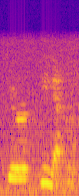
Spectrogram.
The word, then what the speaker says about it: European: So we have the word European, which starts with a vowel letter. But it is again pronounced as you, European.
